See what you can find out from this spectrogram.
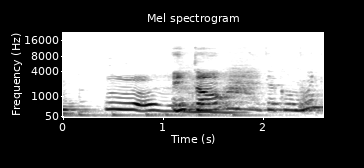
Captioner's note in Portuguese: Som de bocejo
